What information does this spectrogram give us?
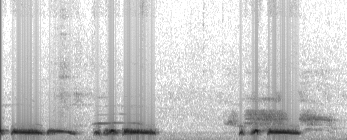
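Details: Spotted dove kept as a decoy to draw in wild doves, in Vietnam: two groups of deep, throaty coos, the second starting with quick stuttered notes before a longer falling coo, over a quiet background with faint higher chirps.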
